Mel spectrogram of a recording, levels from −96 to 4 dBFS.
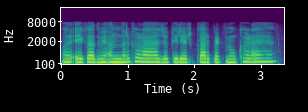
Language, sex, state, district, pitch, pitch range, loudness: Hindi, female, Jharkhand, Palamu, 225 Hz, 220-235 Hz, -13 LUFS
